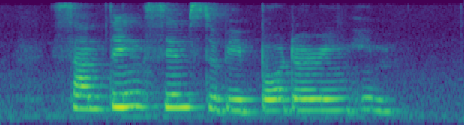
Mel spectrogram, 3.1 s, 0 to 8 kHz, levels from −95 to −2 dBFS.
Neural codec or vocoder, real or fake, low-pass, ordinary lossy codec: none; real; 7.2 kHz; none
